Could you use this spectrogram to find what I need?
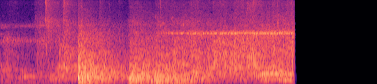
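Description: A small group of people cheers and claps in an echoing hall.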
